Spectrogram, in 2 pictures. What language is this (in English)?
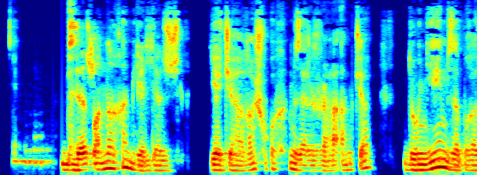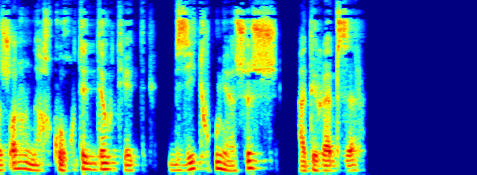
Kabardian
